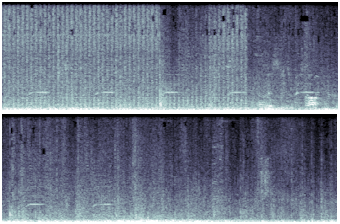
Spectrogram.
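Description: Explosions boom and crack nearby.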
